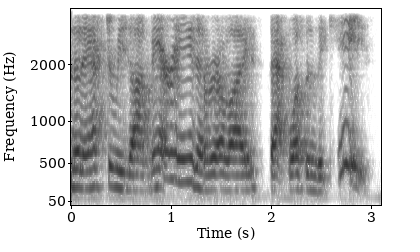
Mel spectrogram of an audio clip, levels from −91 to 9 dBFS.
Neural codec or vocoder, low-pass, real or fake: codec, 16 kHz, 4.8 kbps, FACodec; 3.6 kHz; fake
